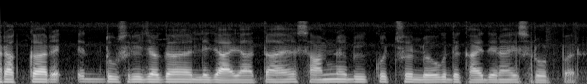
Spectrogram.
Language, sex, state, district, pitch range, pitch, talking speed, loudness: Hindi, male, Bihar, Darbhanga, 110-120 Hz, 115 Hz, 195 wpm, -18 LUFS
